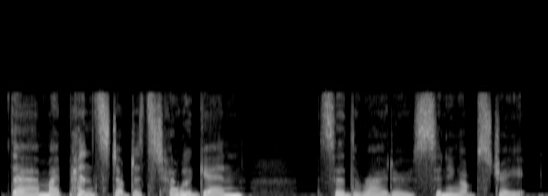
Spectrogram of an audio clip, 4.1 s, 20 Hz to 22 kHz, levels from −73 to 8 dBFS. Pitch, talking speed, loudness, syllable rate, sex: 235 Hz, 190 wpm, -20 LUFS, 5.5 syllables/s, female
